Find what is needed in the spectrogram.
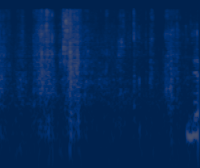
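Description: Plastic wrapping around a new handbag crinkling and rustling as hands handle it, in a few short rustles, the loudest a little before the middle.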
